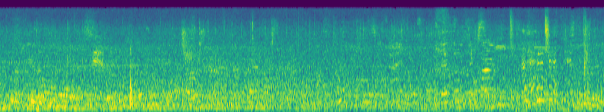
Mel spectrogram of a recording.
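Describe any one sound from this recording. A large crowd of men and women chatters and calls out all around, outdoors.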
